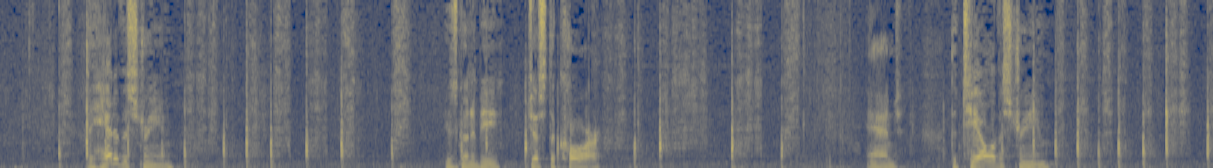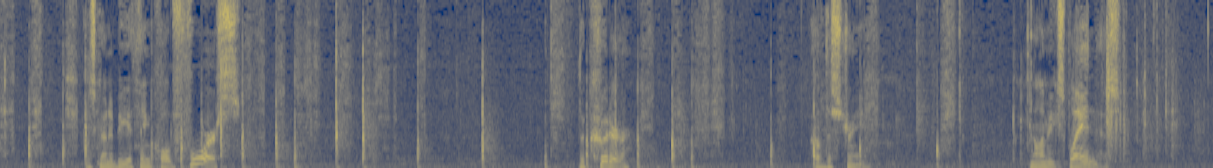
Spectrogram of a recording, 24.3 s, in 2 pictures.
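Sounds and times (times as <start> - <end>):
writing on a board: 0.6 - 4.1, 4.7 - 8.0, 9.6 - 21.8
speech: 0.9 - 2.0, 4.4 - 6.2, 8.7 - 10.7, 13.1 - 14.7, 17.9 - 18.6, 20.3 - 21.0, 22.4 - 23.4.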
